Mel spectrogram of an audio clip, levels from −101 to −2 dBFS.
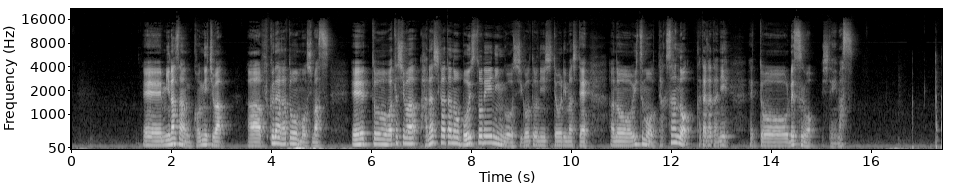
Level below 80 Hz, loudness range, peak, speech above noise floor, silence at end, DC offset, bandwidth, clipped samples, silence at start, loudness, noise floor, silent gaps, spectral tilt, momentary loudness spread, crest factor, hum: -52 dBFS; 7 LU; -10 dBFS; 29 dB; 0 s; under 0.1%; 15.5 kHz; under 0.1%; 0.2 s; -29 LUFS; -57 dBFS; none; -5 dB/octave; 13 LU; 20 dB; none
